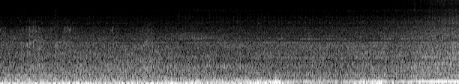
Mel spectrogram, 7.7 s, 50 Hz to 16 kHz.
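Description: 2018 Mercedes-AMG C43's twin-turbo V6 idling steadily, heard from beside the car, with a low rumble that dips briefly about five seconds in.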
